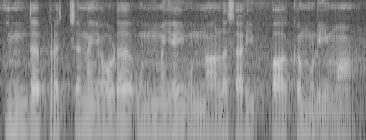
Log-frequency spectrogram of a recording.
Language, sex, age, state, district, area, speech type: Tamil, male, 18-30, Tamil Nadu, Pudukkottai, rural, read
